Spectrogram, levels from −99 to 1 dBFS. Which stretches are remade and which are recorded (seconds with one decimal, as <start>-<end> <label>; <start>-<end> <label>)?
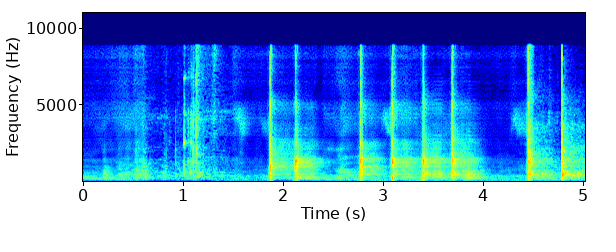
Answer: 0.0-0.6 remade; 0.6-1.5 recorded; 1.5-4.5 remade; 4.5-5.0 recorded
